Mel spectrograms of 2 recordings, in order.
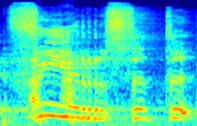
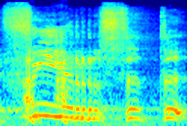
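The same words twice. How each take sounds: First: The word is read out just as spelled. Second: The word is read out just as spelled.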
